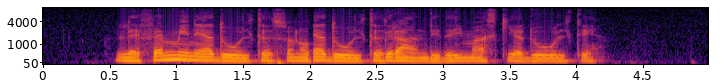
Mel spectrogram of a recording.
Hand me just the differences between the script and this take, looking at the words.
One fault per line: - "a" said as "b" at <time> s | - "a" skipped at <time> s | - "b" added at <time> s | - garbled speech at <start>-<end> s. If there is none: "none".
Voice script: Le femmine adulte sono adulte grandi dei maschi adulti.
none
